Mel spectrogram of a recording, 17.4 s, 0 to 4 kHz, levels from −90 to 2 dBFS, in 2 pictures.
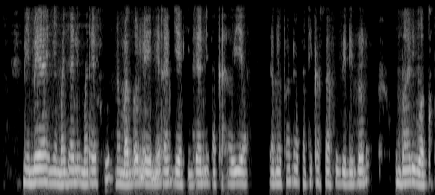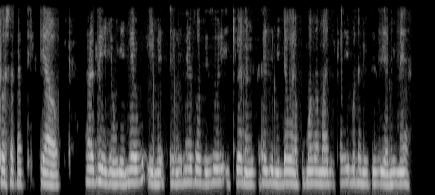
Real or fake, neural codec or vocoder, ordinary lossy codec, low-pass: real; none; AAC, 24 kbps; 3.6 kHz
